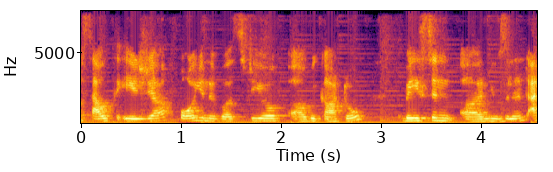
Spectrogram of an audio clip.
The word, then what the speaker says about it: Waikato: And you pronounced it right, it's University of Waikato.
